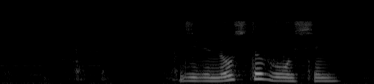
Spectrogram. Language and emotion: Russian, neutral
